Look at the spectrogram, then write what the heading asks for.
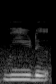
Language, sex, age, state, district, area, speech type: Malayalam, female, 18-30, Kerala, Palakkad, urban, read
